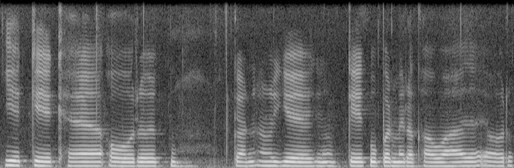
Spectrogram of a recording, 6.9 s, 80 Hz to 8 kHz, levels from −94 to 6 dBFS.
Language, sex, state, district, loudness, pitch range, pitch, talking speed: Hindi, female, Bihar, Muzaffarpur, -14 LUFS, 185-195 Hz, 190 Hz, 130 wpm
